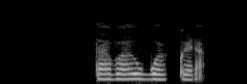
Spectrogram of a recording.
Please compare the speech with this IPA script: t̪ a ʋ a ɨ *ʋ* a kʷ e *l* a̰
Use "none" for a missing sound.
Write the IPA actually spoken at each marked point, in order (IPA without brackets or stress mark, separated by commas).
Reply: w, ɾ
